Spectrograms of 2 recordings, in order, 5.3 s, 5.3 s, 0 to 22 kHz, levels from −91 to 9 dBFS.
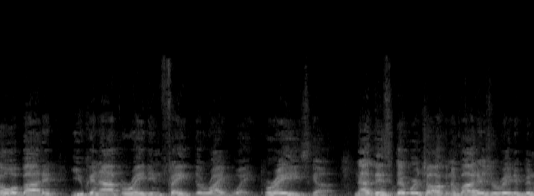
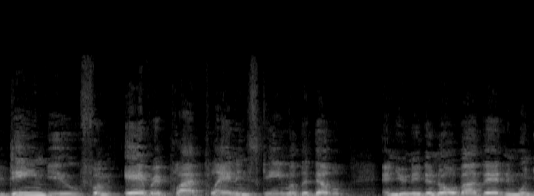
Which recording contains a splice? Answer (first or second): first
